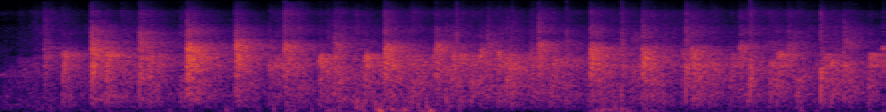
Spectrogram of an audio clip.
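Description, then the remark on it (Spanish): An audience breaks into applause at the end of a talk, a steady wash of many hands clapping at once, sustained and fairly even in loudness for several seconds with no voices over it. “Un aplauso, por favor.”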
